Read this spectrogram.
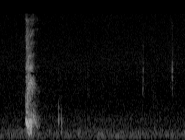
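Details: A Maine Coon kitten in London gives a single sharp, breathy cough, followed by a few faint clicks; the owner suspects a hairball.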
